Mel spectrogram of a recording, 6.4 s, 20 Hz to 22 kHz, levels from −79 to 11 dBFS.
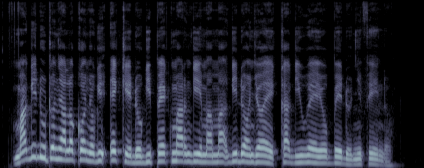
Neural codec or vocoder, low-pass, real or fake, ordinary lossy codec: vocoder, 44.1 kHz, 128 mel bands every 512 samples, BigVGAN v2; none; fake; none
